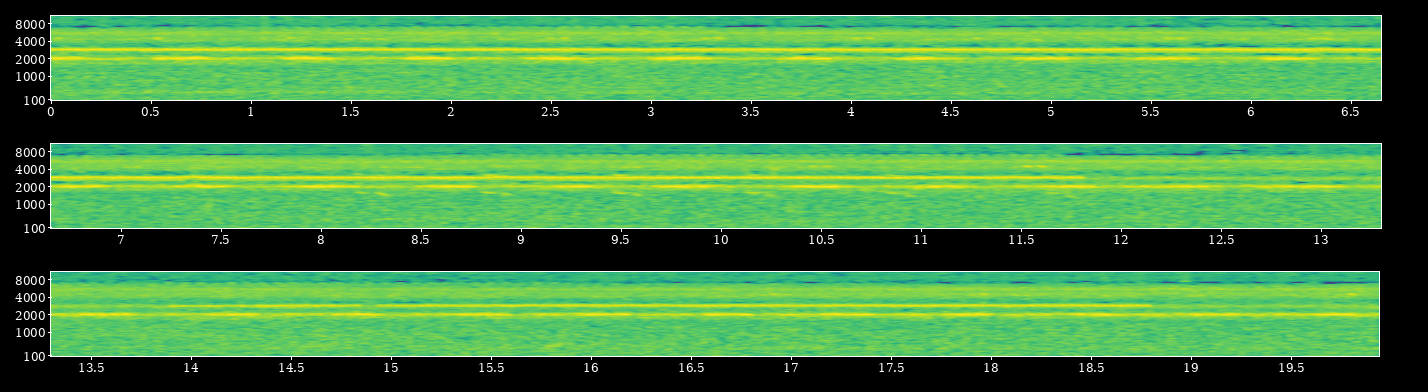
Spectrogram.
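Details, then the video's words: Evening chorus of crickets heard from a backyard deck where a chihuahua puppy lies under decoration lights; regular pulsed chirps over a constant high-pitched trill and a soft low hum. "Cricket Sounds"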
